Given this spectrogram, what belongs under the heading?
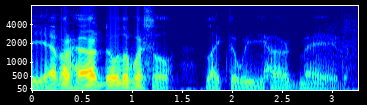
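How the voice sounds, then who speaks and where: This man talks at a fairly slow pace with a northeast Scottish accent. His intonation is lively. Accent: Doric Scots. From Northeast Scotland. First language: Doric Scots. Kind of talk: poetry reading in dialect.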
